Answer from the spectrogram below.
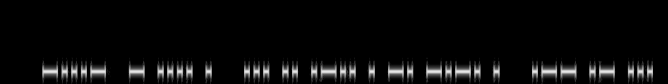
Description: Morse code, heard as a keyed tone, about 25 wpm, 600 Hz. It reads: <BT> THE SILENCE WAS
